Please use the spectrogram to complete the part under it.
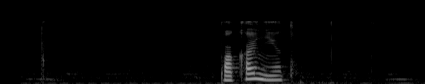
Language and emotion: Russian, neutral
